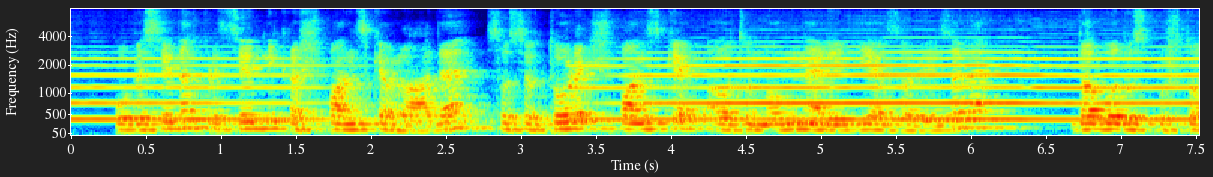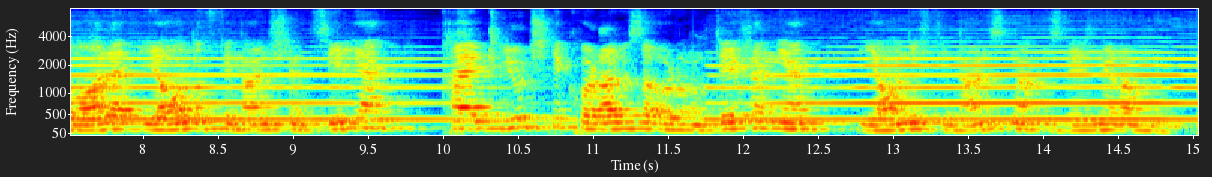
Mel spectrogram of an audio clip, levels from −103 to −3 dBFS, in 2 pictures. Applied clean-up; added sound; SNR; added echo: none; Wind instrument, woodwind instrument; 3 dB; reverberation time 0.6 s.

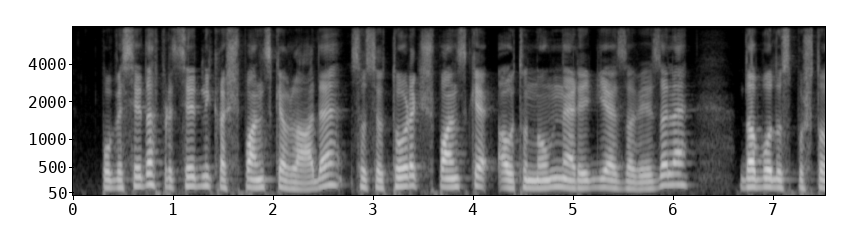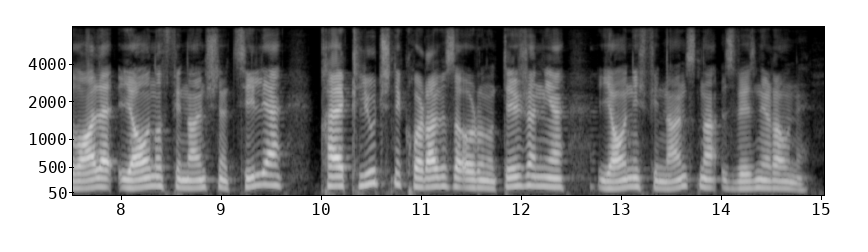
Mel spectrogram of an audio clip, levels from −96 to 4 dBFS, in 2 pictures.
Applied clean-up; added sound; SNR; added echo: none; none; none; none.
